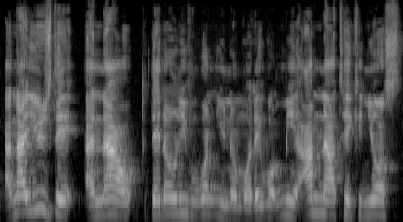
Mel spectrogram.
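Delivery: loud, high, forceful gloating; acted boast. Rival DJ telling the mixer he is replaced, acted loud boast.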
